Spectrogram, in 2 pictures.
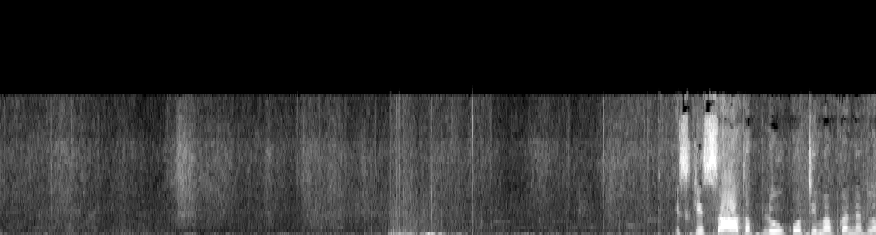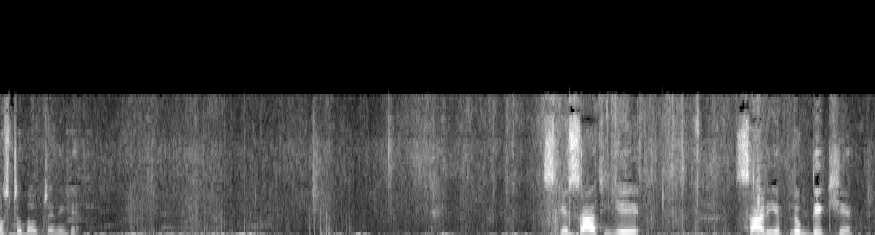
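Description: Silk fabric rustles as it is handled close by.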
